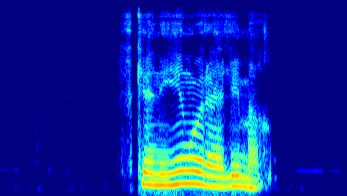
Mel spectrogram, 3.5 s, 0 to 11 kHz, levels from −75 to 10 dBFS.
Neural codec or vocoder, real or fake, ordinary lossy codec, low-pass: none; real; Opus, 24 kbps; 9.9 kHz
